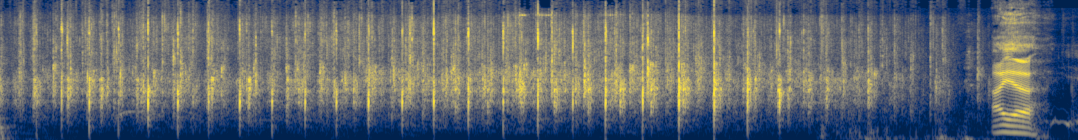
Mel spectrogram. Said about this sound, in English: And I just wanted to applaud all the moms in this place that are so fantastic.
